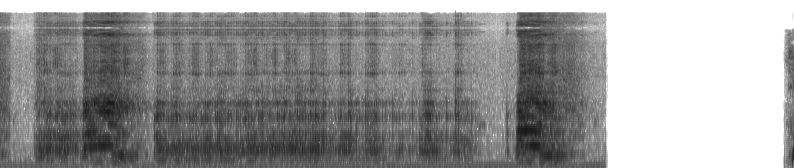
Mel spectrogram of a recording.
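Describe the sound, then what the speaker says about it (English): A hippopotamus gives deep, rumbling grunts, one burst at the start and another near the end, with a lower growling rumble between, loud and close before falling silent. "Hippopotamus."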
